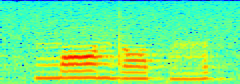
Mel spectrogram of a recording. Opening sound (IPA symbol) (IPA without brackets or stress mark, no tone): m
